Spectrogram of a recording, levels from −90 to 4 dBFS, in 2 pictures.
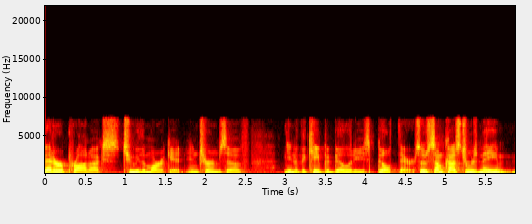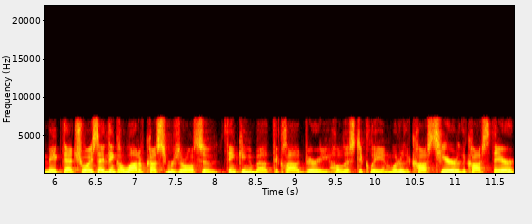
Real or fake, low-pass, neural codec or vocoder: real; 7.2 kHz; none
